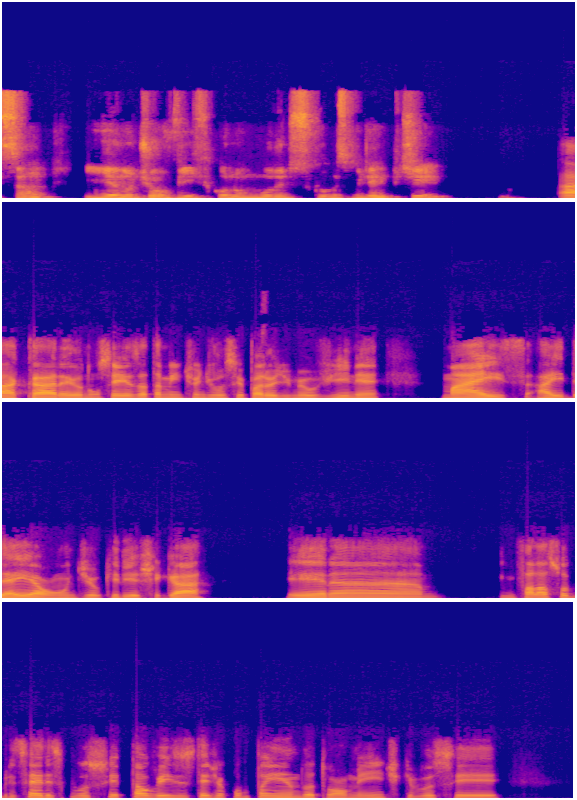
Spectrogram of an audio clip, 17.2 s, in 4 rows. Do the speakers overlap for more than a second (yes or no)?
no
